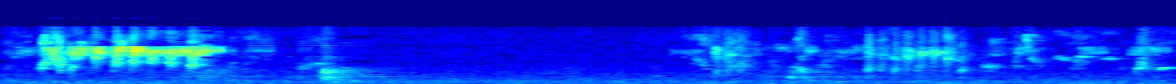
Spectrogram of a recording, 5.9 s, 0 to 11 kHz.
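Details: Lovebird in ngekek training, a bird said to keep its trilling ngekek song going for 7 to 15 minutes. A dense, shrill, high chattering trill lasts about a second, then sparse faint chirps follow and a scratchy burst of twittering comes near the end.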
